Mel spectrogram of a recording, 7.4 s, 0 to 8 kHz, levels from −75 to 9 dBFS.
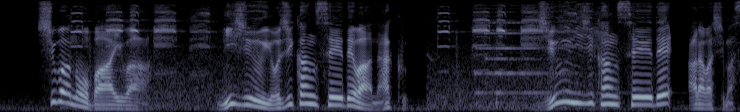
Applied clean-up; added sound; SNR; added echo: none; Bird; 11 dB; none.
